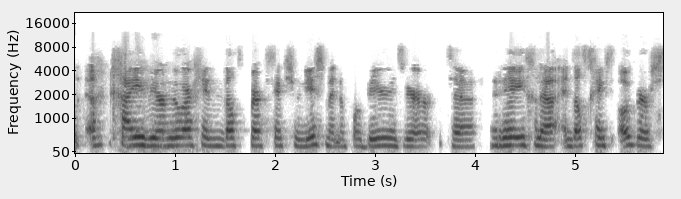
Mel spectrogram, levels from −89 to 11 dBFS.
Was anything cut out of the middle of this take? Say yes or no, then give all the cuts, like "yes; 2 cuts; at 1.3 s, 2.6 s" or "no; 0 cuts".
yes; 1 cut; at 4.1 s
